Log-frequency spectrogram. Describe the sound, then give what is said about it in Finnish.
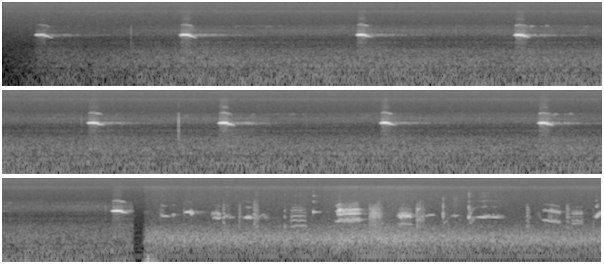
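A bullfinch gives nine soft, evenly spaced piping whistle calls, followed by a very faint, twittering song over a steady background hiss. “Kutsuäänen jälkeen kuulemme punatulkun hyvin heikon laulu.”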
